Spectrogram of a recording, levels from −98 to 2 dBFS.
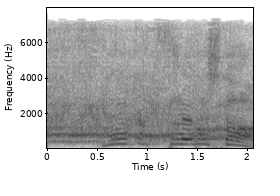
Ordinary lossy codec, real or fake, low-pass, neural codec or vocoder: AAC, 32 kbps; fake; 7.2 kHz; codec, 24 kHz, 6 kbps, HILCodec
